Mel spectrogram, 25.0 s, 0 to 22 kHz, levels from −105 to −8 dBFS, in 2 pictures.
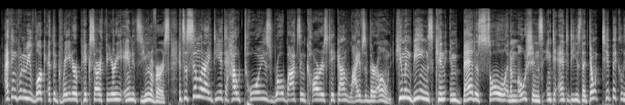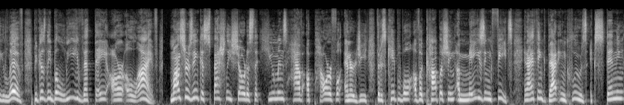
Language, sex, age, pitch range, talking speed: English, male, 30-49, 195-250 Hz, 180 wpm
